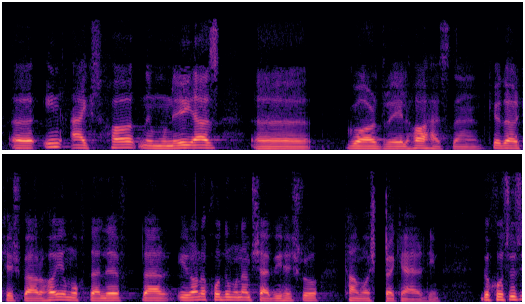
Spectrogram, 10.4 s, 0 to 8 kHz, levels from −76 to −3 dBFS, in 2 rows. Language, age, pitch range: Persian, 30-49, 105-130 Hz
